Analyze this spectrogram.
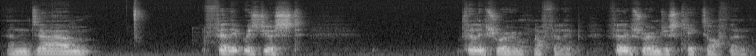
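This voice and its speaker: A man hosting a live ghost hunt at night, telling an animated, sweary story in casual talk. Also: mid-range voice, takes it slowly, long pauses, far from the mic. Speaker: paranormal show host. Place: old house at night. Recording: echoey room, off-mic.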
